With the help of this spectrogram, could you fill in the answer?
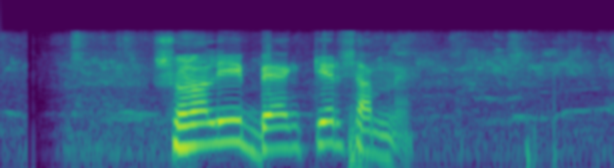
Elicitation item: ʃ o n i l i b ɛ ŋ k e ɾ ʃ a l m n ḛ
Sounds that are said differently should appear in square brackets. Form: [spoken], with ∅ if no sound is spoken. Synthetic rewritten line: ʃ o n [a] l i b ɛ ŋ k e ɾ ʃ a [∅] m n ḛ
